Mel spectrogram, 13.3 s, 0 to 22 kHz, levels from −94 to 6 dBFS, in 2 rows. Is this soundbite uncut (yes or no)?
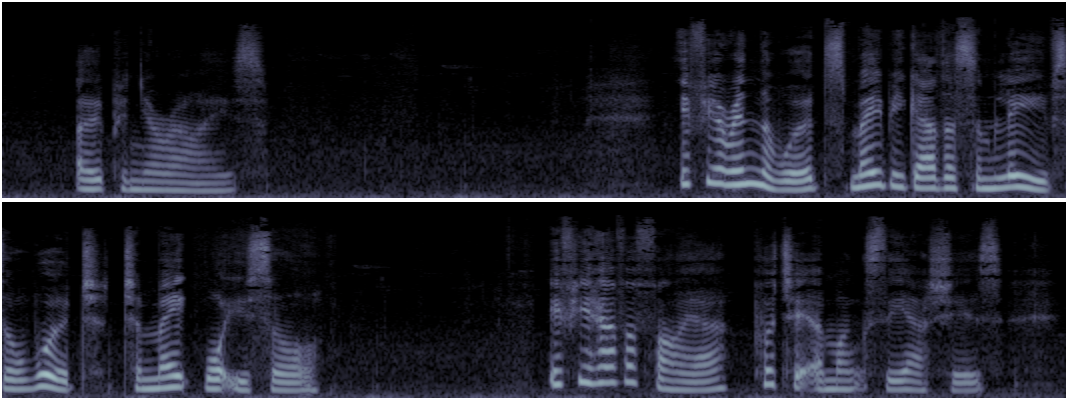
yes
